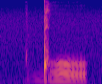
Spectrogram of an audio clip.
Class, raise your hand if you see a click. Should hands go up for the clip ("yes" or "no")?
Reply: yes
